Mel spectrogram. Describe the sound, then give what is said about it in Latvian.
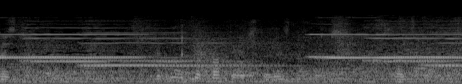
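An electric bell in the Latvian Saeima (parliament) rings continuously for several seconds to call deputies' attendance registration at the end of the 11th Saeima's first sitting, a steady high-pitched metallic tone, with a low murmur of voices and background noise underneath. “Tātad lūdzu zvanu.”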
